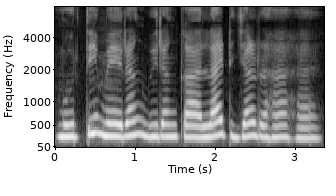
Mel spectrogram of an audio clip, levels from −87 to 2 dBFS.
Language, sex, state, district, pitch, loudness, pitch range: Hindi, female, Jharkhand, Palamu, 255 Hz, -11 LUFS, 245-270 Hz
